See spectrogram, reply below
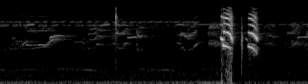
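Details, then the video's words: Two sharp, rasping screeches from a happy Indian ringneck parrot close together near the end, after a quiet stretch of thin whistles and chirps from other birds. "Happy Parrot Sounds"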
